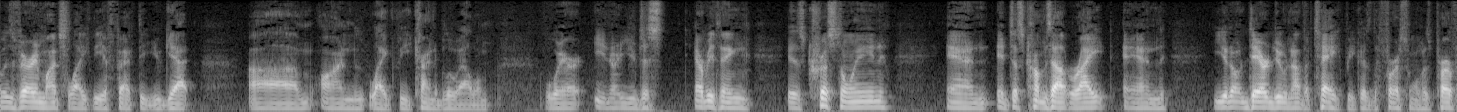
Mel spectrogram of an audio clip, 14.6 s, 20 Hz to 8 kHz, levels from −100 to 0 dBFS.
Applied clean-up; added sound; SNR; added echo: none; none; none; none.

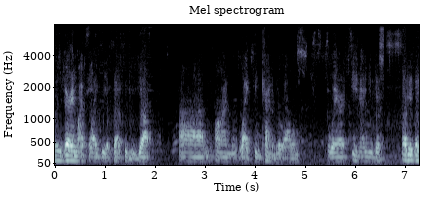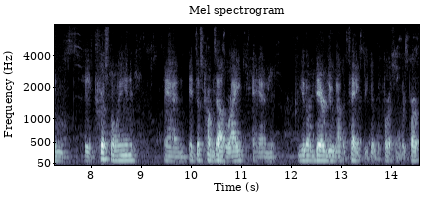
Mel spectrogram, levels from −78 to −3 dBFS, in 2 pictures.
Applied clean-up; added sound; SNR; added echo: neural separator model SepFormer DNS4.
